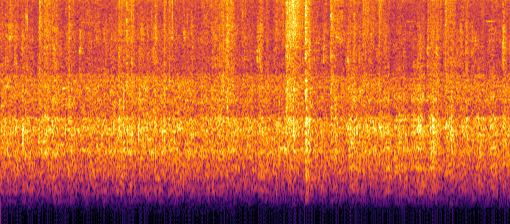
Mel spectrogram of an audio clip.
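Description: Steady mechanical rattling and grinding of a tourist tram rolling along on Grand Turk, a constant rushing noise with faint clicks, no voices.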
